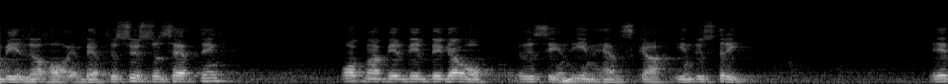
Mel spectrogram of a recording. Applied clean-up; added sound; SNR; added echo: none; none; none; reverberation time 0.4 s.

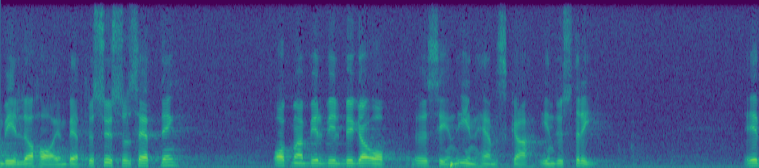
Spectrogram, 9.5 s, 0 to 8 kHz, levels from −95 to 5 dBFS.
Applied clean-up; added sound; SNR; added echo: none; none; none; none.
